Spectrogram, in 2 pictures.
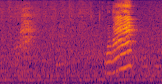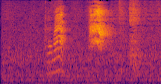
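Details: Talking pet parrot, said to say mummy papa, makes three nasal, voice-like calls, each rising slightly, about two seconds apart, over steady low background noise.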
